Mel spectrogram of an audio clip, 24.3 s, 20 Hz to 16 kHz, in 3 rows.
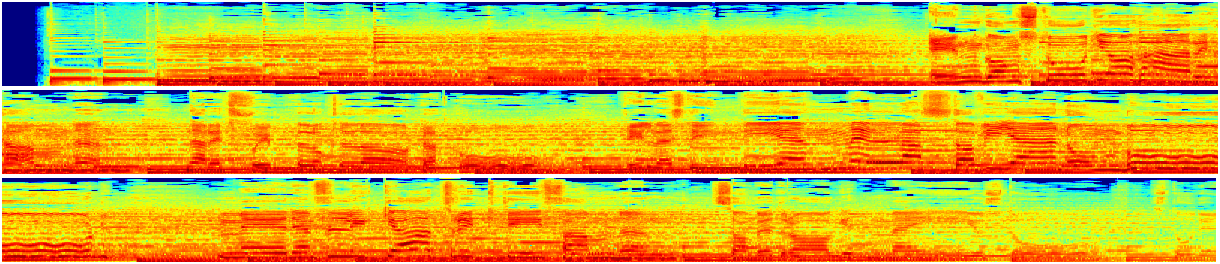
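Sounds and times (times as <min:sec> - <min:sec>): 
British ballad: 0:00.3 - 0:24.3.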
